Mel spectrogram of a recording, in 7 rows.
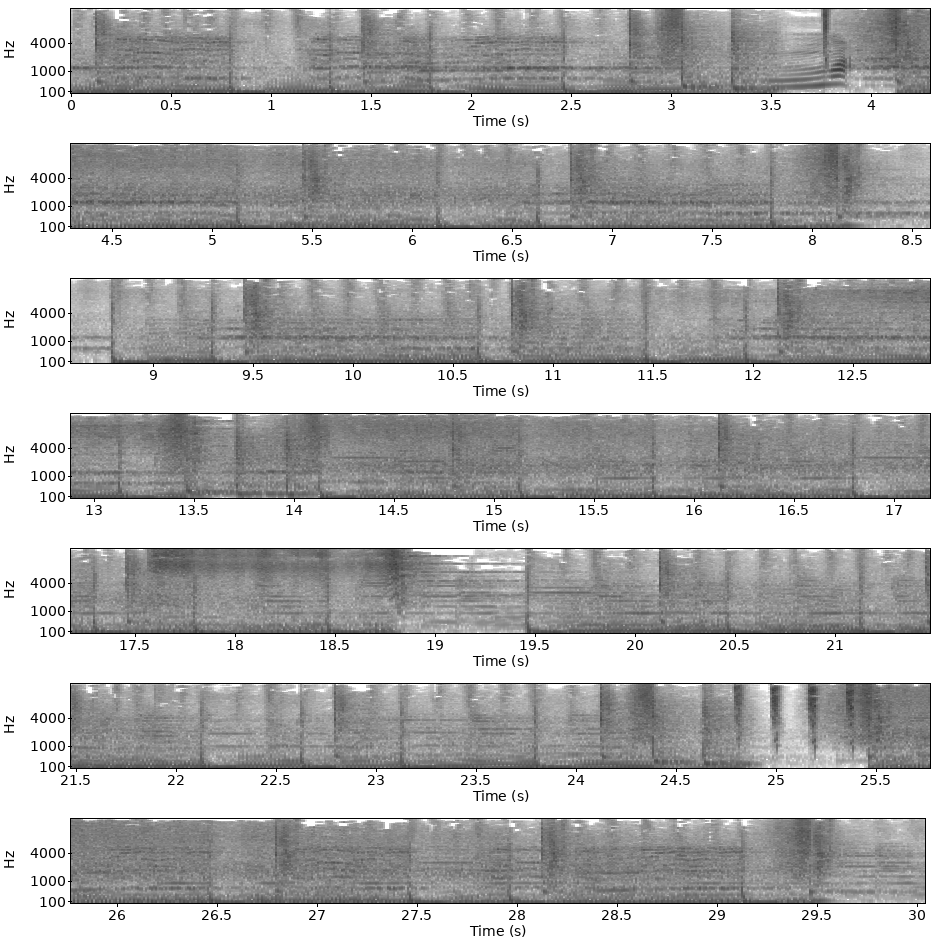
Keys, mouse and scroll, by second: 0.0 KP_3, 0.8 Tab, 1.1 z, 1.7-3.4 middle drag, 2.4-3.4 drag, 2.4-3.4 right drag, 3.6 click, 4.3 middle click, 5.1 KP_3, 5.7 KP_Decimal, 6.1 Tab, 6.4 a, 6.7 a, 7.4 ctrl+n, 8.5 s, 10.2 s, 13.0 s, 14.8 z, 15.4-17.3 middle drag, 17.4 s, 18.9-20.1 middle drag, 20.1 KP_7, 21.2 middle click, 22.2 s, 24.4 s, 25.5 s, 27.8 ctrl+s, 28.4 KP_3, 28.9 Tab.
